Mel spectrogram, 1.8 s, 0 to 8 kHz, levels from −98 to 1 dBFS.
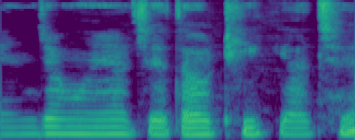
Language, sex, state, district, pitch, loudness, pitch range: Bengali, male, West Bengal, Paschim Medinipur, 145 Hz, -33 LUFS, 145-150 Hz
